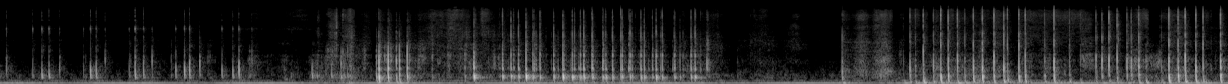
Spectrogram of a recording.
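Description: A paper book is tapped for ASMR, giving quick, dull taps over a steady low hum. A stretch of scratchier, rubbing-like texture comes in the middle, then a brief quiet pause before rapid, dense tapping resumes to the end.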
